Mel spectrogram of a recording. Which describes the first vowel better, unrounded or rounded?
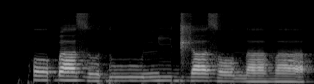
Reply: rounded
